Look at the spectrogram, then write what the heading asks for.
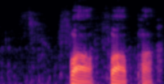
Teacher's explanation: दंतोष्ट होता है, दंतोष्ट है, बोले तो दांत प्लस ओस्ट से, दोनों के मिला के, फा फा फा, हल्का सा जीभ दांत में भी टच करती है और होठ में भी टच करती है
